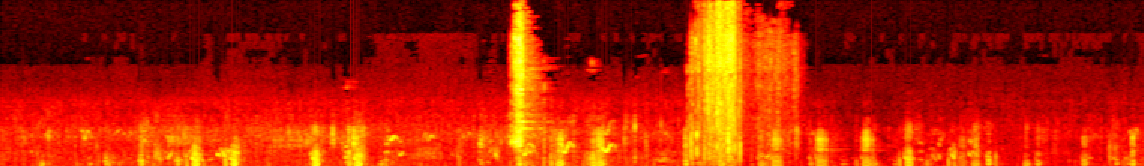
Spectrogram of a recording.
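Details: Mallards gathered for morning feeding give dense, overlapping short nasal quacks and chatter. Two brief broadband rushing bursts break through, the longer one around two-thirds of the way in.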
